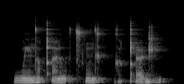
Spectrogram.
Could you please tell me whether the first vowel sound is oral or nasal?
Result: nasal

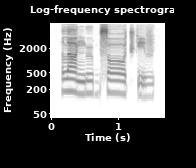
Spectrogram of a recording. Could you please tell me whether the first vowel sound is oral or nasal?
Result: oral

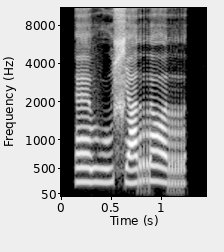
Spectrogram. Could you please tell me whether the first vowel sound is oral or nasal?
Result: oral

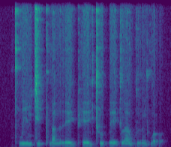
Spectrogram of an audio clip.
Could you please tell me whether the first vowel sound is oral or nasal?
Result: oral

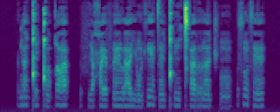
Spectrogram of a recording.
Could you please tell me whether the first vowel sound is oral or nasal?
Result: nasal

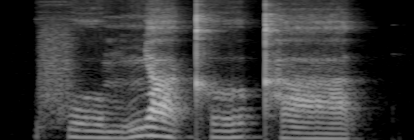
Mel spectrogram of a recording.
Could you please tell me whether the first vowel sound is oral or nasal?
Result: oral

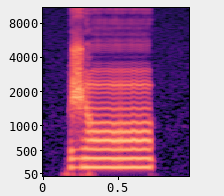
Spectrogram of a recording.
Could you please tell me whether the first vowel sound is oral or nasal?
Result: nasal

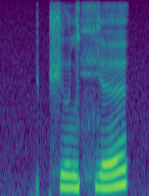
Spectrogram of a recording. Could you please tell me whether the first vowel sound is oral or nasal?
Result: oral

